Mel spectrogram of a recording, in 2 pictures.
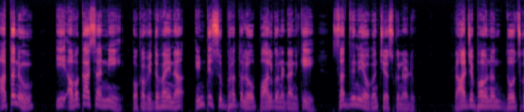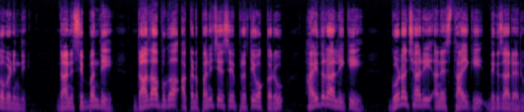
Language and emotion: Telugu, neutral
